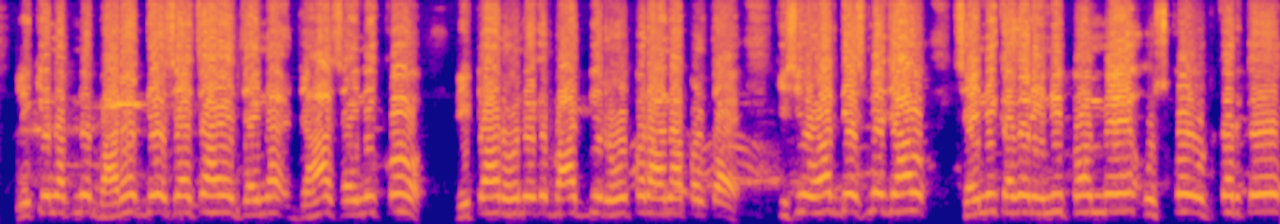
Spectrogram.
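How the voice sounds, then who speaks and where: The sound is dry and close, with no echo. A man speaks at an extremely high pitch with ordinary pitch variation. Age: 70s. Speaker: retired army subedar, protester. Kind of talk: protest interview.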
